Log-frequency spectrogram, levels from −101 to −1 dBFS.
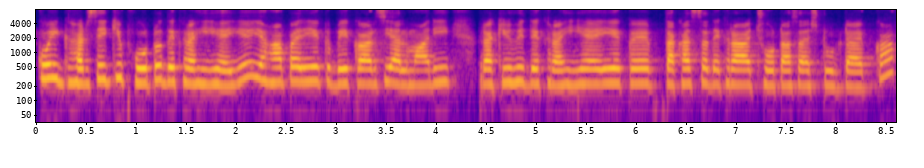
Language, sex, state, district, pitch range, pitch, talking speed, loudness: Hindi, female, Madhya Pradesh, Dhar, 225-250 Hz, 230 Hz, 215 wpm, -20 LUFS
